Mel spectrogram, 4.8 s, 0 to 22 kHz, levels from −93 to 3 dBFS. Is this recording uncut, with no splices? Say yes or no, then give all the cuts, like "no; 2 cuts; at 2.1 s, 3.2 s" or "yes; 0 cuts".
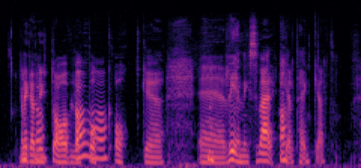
yes; 0 cuts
